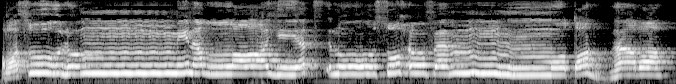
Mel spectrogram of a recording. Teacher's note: ত হরফটা মোটা হবে, মুতাহহারা।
